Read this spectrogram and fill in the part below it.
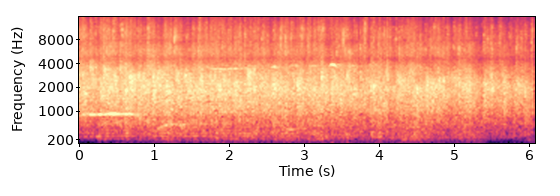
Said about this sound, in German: Geben wir Mami noch einen Applaus.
